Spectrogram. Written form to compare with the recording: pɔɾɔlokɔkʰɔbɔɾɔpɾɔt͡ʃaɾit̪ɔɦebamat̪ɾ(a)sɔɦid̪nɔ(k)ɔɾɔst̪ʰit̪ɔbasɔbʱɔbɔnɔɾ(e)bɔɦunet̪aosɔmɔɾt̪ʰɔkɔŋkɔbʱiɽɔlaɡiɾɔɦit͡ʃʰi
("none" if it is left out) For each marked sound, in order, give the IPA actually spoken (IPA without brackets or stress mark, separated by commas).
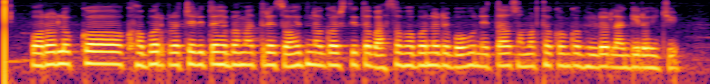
e, ɡ, e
